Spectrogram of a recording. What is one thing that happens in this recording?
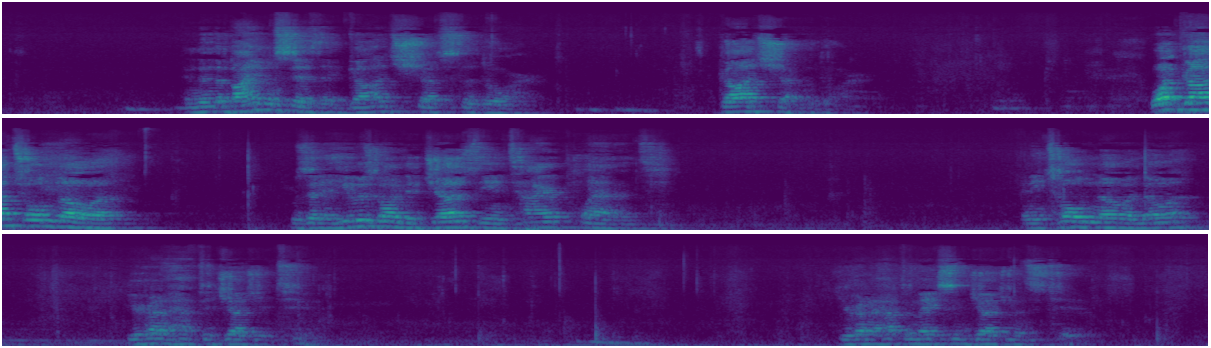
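A middle-aged man speaks calmly into a microphone in phrases with pauses.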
